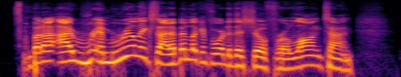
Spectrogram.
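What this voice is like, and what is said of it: Worn, strained tired voice. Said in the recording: “My voice is a little shot today ... I'm a little tired.”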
